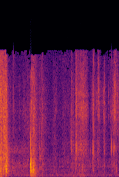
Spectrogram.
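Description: Foil trading-card packs being handled: one short rustle about half a second in, then faint handling with a light click near the end.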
